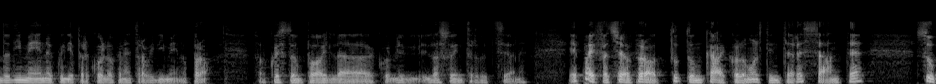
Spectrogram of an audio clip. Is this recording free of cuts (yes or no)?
yes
